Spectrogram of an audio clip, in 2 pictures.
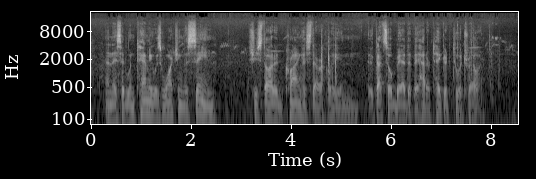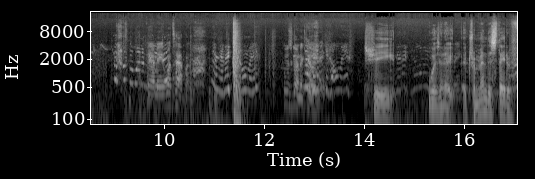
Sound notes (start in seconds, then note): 9.0 crying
